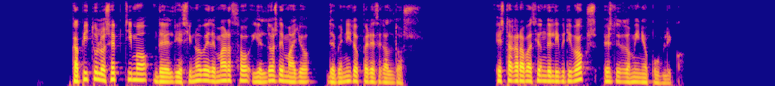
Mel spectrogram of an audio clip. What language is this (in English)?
Spanish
